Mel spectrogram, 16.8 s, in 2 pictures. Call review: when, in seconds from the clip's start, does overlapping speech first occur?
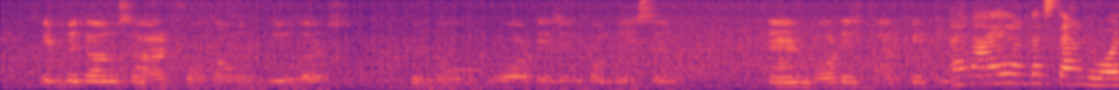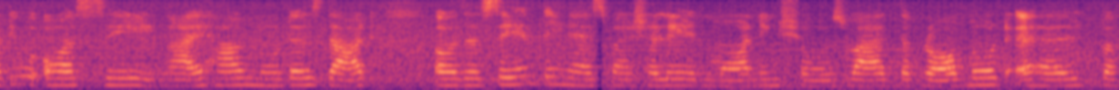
none

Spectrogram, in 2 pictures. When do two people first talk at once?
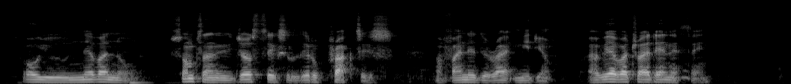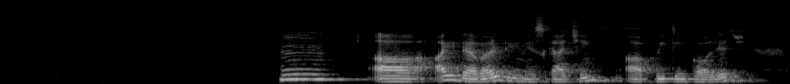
none

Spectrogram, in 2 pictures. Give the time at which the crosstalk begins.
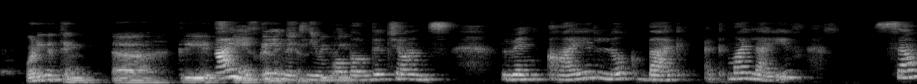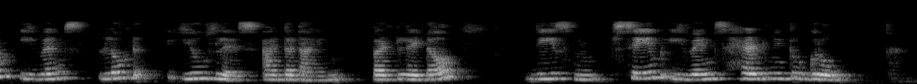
2 s

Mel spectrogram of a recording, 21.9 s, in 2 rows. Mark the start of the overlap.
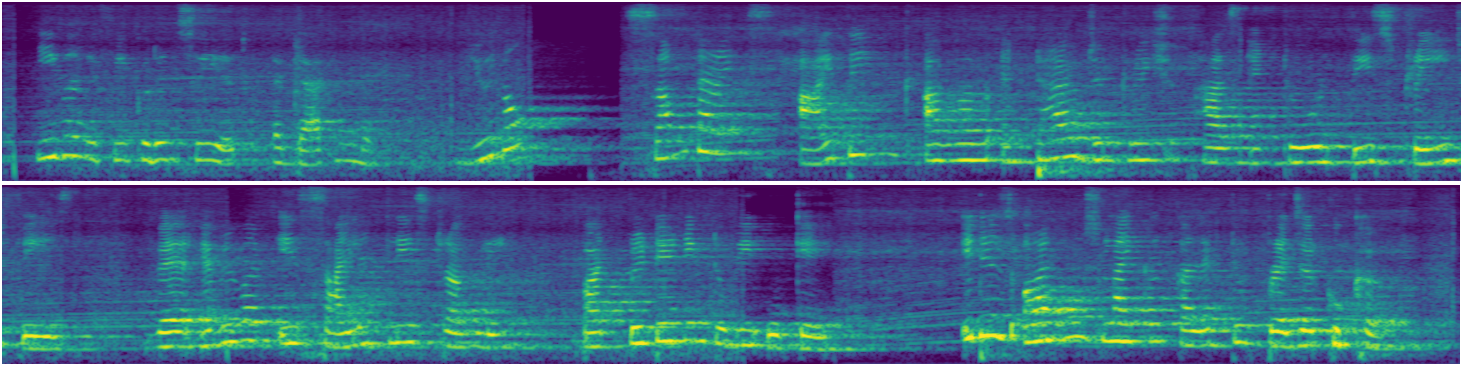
none

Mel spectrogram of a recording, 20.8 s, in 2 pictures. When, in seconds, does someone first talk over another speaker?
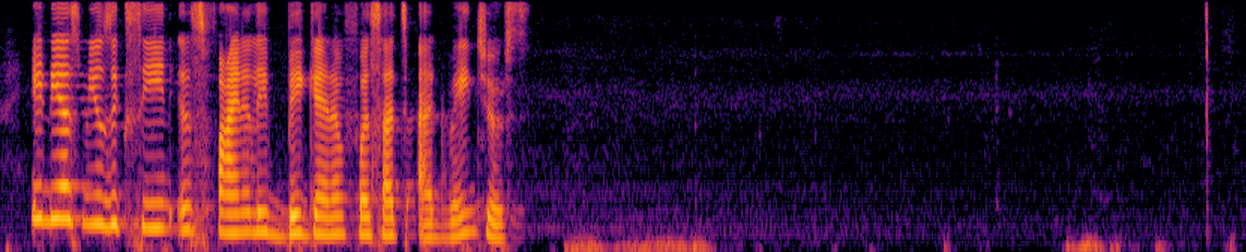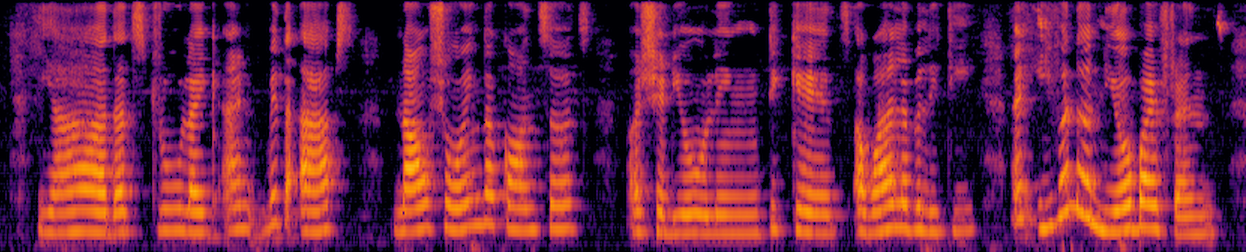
none

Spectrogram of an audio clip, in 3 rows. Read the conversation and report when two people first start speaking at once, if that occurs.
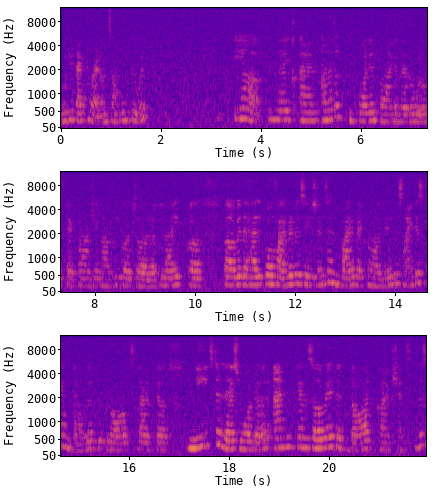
none

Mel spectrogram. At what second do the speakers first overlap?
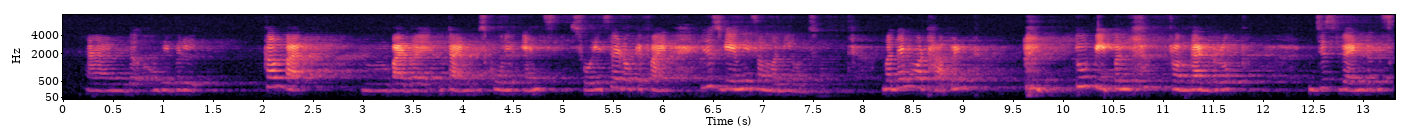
none

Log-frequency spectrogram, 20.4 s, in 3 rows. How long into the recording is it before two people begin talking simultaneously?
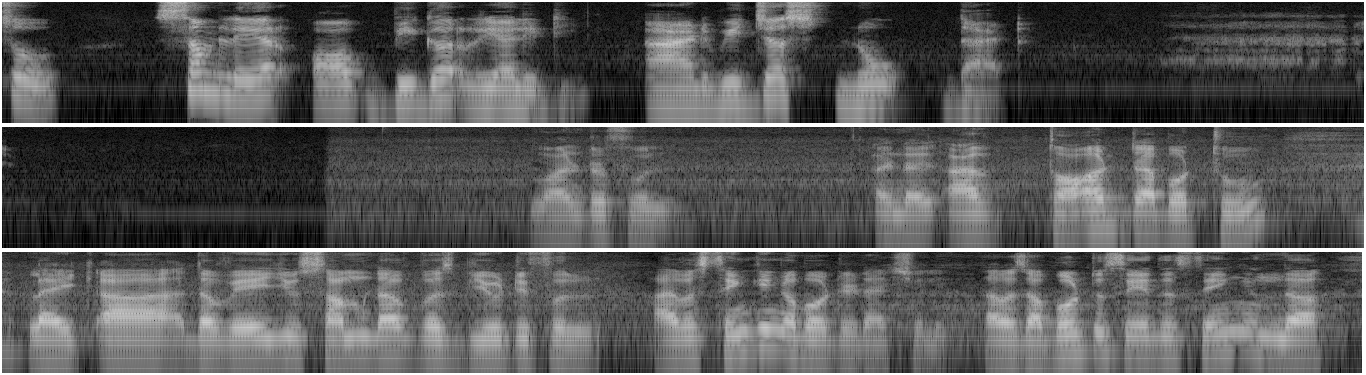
none

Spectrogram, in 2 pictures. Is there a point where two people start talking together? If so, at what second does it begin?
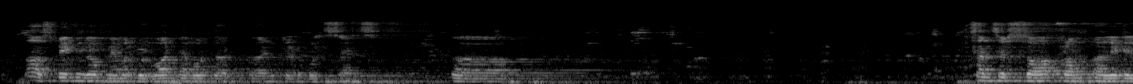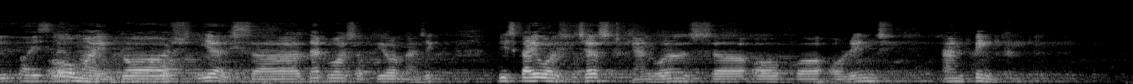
12 s

